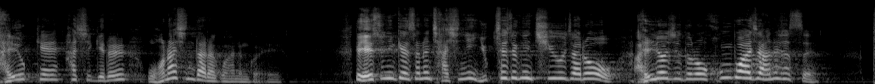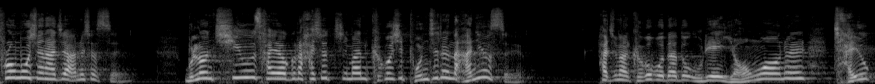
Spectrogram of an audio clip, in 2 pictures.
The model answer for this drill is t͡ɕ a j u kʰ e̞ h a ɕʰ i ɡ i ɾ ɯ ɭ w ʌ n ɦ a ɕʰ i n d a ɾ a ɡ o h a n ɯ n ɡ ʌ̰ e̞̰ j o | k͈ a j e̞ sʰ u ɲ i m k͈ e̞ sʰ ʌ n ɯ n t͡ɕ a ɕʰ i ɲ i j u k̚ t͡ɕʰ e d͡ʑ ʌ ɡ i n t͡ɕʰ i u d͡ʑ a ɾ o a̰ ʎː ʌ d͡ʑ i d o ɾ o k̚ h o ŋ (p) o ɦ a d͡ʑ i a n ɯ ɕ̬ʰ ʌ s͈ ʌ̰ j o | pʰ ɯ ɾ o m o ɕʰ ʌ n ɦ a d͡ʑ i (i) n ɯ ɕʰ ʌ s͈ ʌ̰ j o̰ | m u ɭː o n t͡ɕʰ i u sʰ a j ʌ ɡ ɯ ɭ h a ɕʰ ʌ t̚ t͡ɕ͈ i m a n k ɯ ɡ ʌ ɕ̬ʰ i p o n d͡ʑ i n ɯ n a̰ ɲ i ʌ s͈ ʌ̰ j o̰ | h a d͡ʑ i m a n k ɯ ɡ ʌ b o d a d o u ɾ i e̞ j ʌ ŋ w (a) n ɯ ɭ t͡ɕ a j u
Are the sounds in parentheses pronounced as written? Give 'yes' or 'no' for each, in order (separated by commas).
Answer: no, no, no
